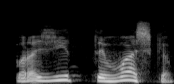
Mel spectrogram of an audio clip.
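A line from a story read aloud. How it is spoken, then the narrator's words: Quiet. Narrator (Russian): продолжал Кощей тихонько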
